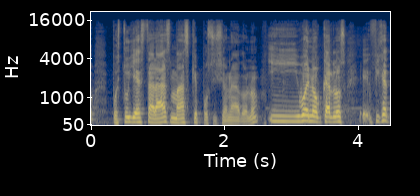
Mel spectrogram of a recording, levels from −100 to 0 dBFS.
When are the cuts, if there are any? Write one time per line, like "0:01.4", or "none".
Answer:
0:02.6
